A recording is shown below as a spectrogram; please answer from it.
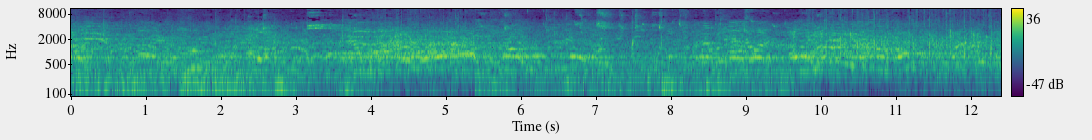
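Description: Basketball bouncing on a gym's wooden court during play, under the crowd and players talking and shouting over one another.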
